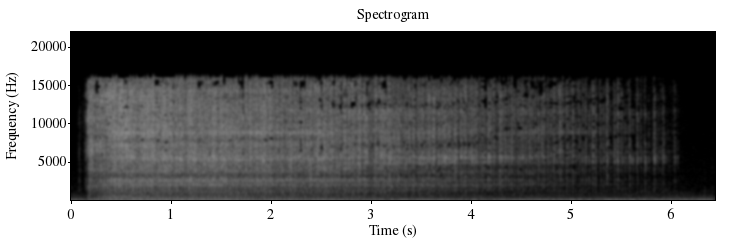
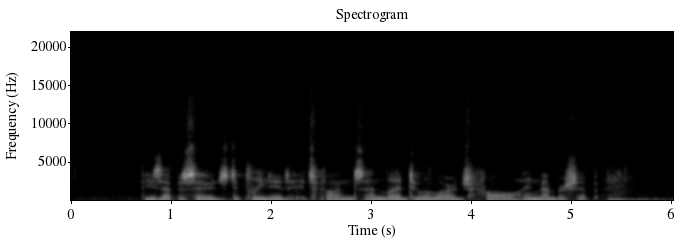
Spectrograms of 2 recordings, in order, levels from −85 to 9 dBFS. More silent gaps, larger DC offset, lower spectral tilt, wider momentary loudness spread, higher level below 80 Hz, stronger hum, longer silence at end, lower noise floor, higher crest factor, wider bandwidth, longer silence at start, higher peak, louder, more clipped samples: neither; neither; second, 1 dB/octave vs -5 dB/octave; first, 21 LU vs 16 LU; about the same, -58 dBFS vs -62 dBFS; neither; about the same, 0 s vs 0 s; second, -55 dBFS vs -75 dBFS; about the same, 28 dB vs 26 dB; first, 17 kHz vs 14.5 kHz; second, 0.15 s vs 0.7 s; first, -6 dBFS vs -14 dBFS; first, -28 LUFS vs -37 LUFS; neither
